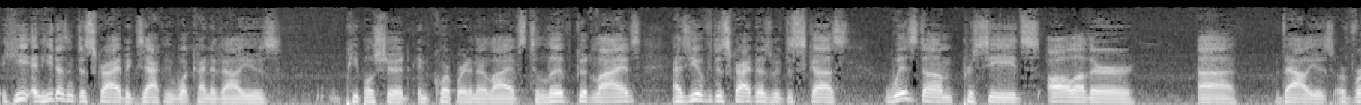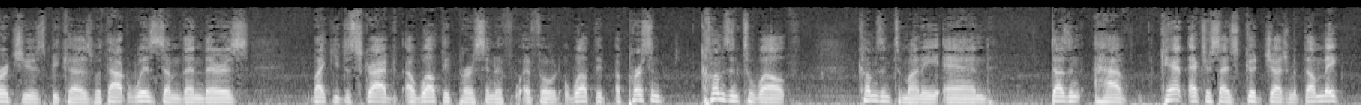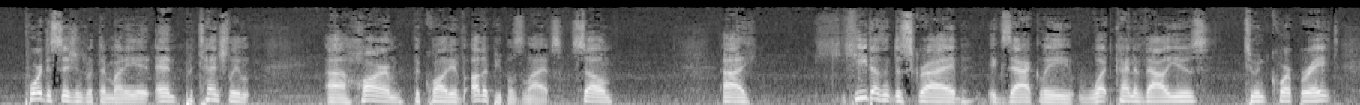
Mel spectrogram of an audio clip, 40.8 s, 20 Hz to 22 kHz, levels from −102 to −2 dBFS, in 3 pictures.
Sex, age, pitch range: male, 30-49, 105-135 Hz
